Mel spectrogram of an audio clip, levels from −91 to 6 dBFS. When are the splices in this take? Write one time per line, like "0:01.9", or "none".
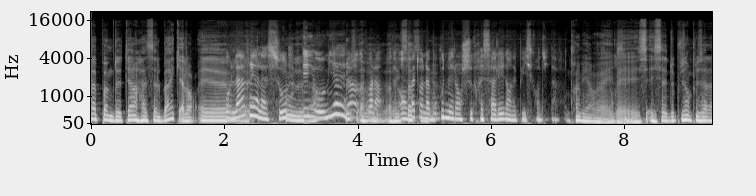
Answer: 0:03.8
